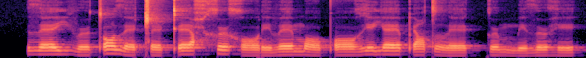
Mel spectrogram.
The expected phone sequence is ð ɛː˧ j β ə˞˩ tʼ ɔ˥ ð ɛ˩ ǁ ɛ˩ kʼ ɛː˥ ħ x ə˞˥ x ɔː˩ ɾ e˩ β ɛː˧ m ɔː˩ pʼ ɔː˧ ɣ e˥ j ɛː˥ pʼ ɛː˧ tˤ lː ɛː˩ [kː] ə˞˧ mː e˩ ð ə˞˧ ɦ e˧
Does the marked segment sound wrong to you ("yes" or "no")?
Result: no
